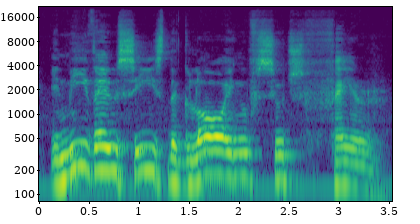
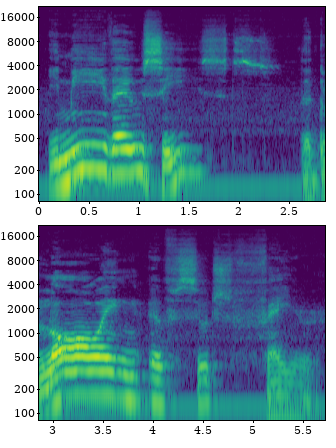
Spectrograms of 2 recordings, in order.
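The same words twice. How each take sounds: First: The line is read at a faster pace. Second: The line is read at a slower pace.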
